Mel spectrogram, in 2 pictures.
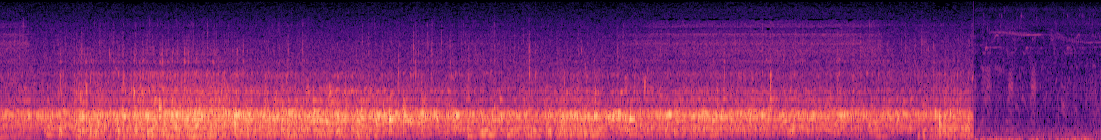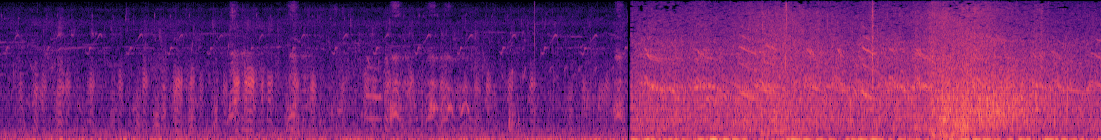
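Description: Underwater water noise, a dense gurgling rush that cuts off suddenly about ten seconds in. A much quieter stretch with faint duck quacks follows, and from about seventeen seconds a louder waterside ambience with bird calls.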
